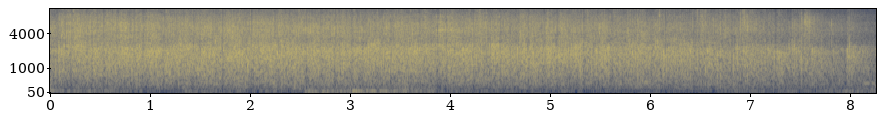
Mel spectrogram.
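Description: An audience at a Pride World Forum LGBT diplomacy event applauds a panel, with dense, loud, sustained clapping throughout that tapers slightly at the end.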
